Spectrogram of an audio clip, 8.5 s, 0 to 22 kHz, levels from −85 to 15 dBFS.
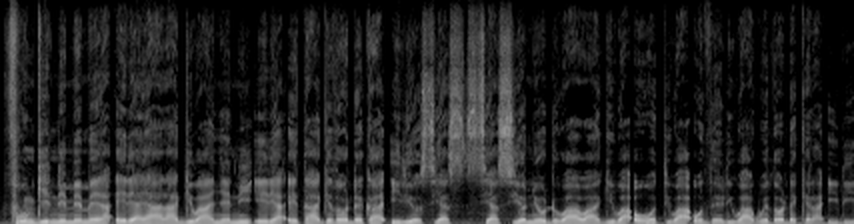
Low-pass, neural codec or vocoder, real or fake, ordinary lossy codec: none; none; real; none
